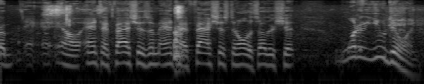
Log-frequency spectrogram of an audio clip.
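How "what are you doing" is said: angry rant. Real, not acted. Host ranting at vandals.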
